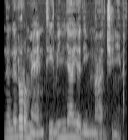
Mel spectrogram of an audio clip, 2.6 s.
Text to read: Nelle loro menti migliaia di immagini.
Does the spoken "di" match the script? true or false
true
